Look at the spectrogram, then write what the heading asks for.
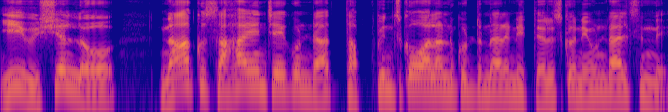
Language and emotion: Telugu, disgusted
